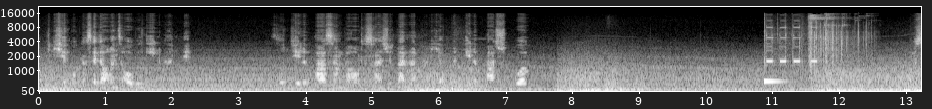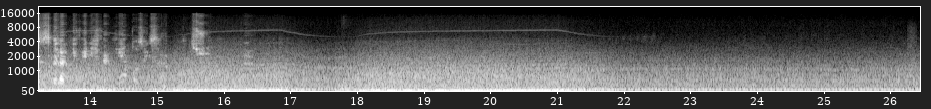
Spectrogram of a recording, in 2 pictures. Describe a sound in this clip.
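A truck engine rumbles low, rising and easing as the truck speeds up and slows down.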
